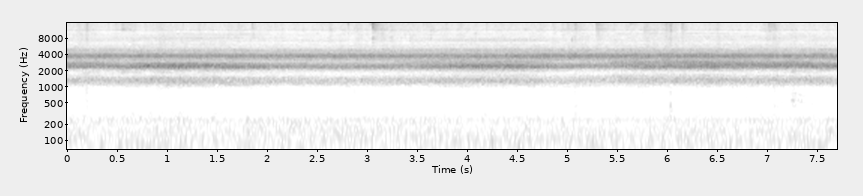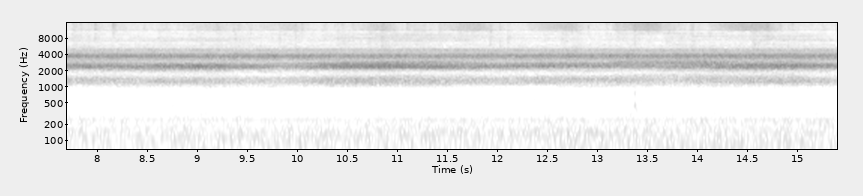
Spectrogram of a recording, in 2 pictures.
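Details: Frogs calling by the thousands during rain: an even, droning wall of high pulsing trills that swells slightly and fades, backed by a heavy, constant low hiss and rumble of rainfall.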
